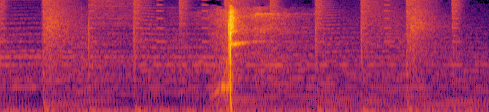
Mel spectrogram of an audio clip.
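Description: Golf club striking a ball off a hitting mat: one sharp, ringing crack a little over a second in, the loudest sound here, over background music with a steady beat.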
